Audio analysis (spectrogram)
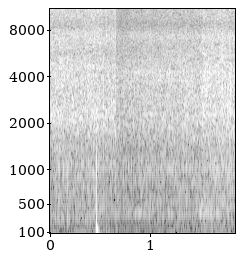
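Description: Fish for tacos frying in a hot pan, a continuous close hiss and crackle of oil with a small knock partway through.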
